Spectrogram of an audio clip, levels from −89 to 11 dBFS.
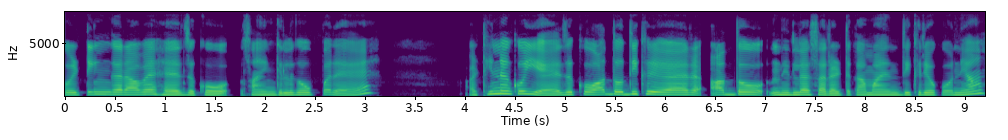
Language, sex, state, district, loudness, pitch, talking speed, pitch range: Marwari, female, Rajasthan, Nagaur, -15 LUFS, 195 Hz, 170 wpm, 180-220 Hz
